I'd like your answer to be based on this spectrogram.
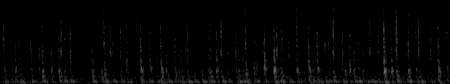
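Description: Fingertips of both hands type rapidly on a backlit MacBook Pro keyboard with plastic keycaps in a solid aluminum body resting on a desk. A dense, steady stream of quick, light key clicks is heard, each tap short and dry with a bright top and a soft low thud.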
